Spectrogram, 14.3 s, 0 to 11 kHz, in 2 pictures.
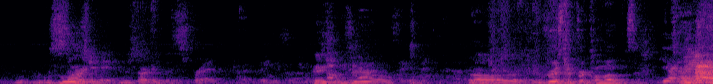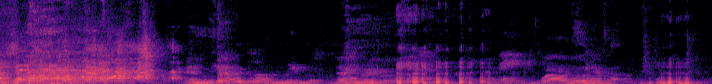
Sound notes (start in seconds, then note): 6.8 audience members chattering; 7.1 audience laughing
